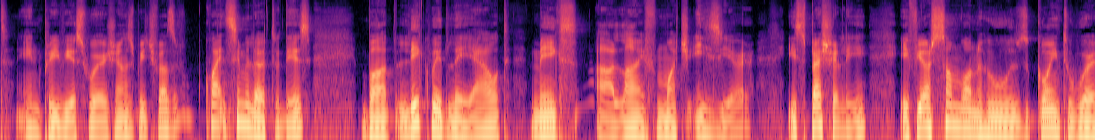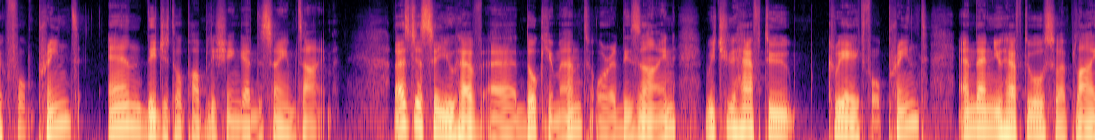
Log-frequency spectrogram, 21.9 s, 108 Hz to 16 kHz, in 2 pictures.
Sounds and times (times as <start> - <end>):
Speech: 0.0 - 21.9.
